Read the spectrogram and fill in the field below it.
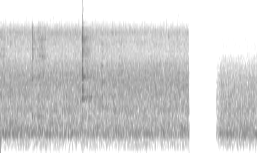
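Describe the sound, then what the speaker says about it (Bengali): Vegetables for veg fried rice fry in a kadai with a steady, soft sizzle and a faint stir or two, briefly cutting out before the frying resumes. "এইভাবে একটু ভেজে নিতে হবে"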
